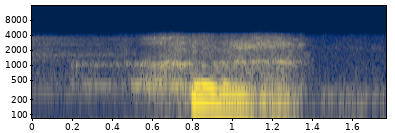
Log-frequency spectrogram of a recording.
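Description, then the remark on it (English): A drawn-out yawn into a microphone, a breathy rise swelling into a low voiced groan for about a second before trailing off. “Keep yawning into my ear there.”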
